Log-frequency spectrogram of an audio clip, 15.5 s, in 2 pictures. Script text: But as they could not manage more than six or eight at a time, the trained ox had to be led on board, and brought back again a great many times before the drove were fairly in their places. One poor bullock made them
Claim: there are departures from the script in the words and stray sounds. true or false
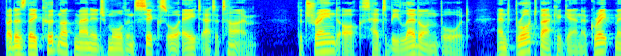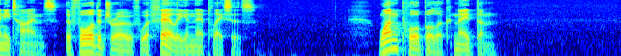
false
